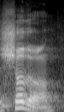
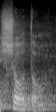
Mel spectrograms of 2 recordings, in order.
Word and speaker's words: Shodō: en la parte superior, se pronuncia sho y significa escritura, y el inferior se pronuncia do y significa camino, con lo cual en japonés shodo significa literalmente el camino de la escritura.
